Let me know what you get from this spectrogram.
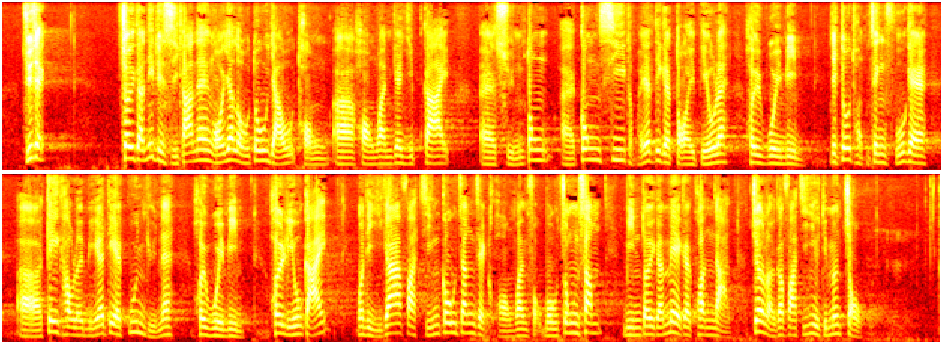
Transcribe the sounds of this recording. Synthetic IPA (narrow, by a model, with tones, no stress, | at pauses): t͡syː˨˥t͡sɪ˨k̚ | t͡ʃɵ˧ɥkɐ˨niː˥t̪yː˨nsiː˨˩kaː˧nlɛː˥ŋɔː˨˧jɐ˥t̚lo˨wt̪o˥wjɐ˨˧wt̪ʰʊ̰˨˩ŋɛ˨hɔː˨˩ŋwɐ˨˩nkɛː˧jiː˨p̚kaː˧j | ʔɛː˨˩syː˨˩nt̪ʊ˥ŋɛ˨˩kʊ˥ŋsiː˥t̪ʰʊ˨˩ŋmaː˨˩jɐ˥t̪iː˥kɛː˧t̪ɔː˨jpiː˨˥wlɛː˥hɵ˧ɥwuː˨jmiː˨n | jɪ˨k̚t̪o˥wt̪ʰʊ˨˩ŋt͡sɪ˧ŋfuː˨˥kɛː˧ | ʔɛ˨˩ke˥jkʰɐ˧wlɵ˨˧ɥmiː˨nkɛ˧˦˥t̪iː˥kɛ˧kuː˥njyː˨˩nlɛː˥ | hɵ˧ɥwuː˨jmiː˨n | hɵ˧ɥliː˨˧wkaː˨˥j | ŋɔː˨˧t̪e˨jiː˨˩kaː˥faː˧t̚t͡siː˨˥nko˥wt͡sɐ˥ŋt͡sɪ˨k̚hɔː˨˩ŋwɐ˨nfʊ̰˨k̚mo˨wt͡sʊ˥ŋsɐ˥m | miː˨nt̪ɵ˧ɥkɐ˧mɛː˥kɛː˧kʰɐ˧nːa̰ː˨˩nt͡ʃœː˥ŋlɔː˨˩jkɛː˧faː˧t̚t͡siː˨˥nji˧wt̪iː˨˥mjœː˨˥ŋt͡so˨w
